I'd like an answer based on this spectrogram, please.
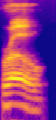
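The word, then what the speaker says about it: Breault: about Mark Brill brault sure Mark it's actually pronounced bro Mark bro I joined the group sort of later on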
